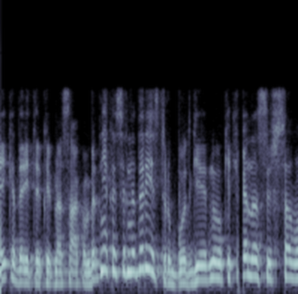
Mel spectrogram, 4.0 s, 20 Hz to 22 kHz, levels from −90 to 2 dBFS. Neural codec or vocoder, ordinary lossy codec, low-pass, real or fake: codec, 16 kHz, 8 kbps, FunCodec, trained on Chinese and English, 25 frames a second; MP3, 96 kbps; 7.2 kHz; fake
